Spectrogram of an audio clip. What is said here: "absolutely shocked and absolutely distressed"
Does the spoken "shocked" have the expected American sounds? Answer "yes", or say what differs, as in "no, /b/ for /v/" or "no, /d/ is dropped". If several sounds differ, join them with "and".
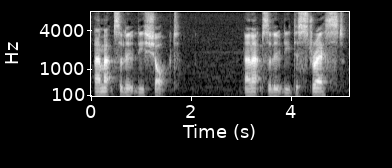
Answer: yes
